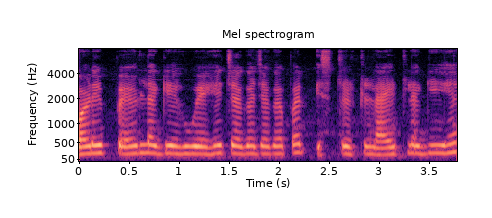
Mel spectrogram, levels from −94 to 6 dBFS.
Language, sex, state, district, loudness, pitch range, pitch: Hindi, female, Himachal Pradesh, Shimla, -18 LUFS, 200-215 Hz, 205 Hz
